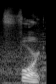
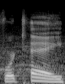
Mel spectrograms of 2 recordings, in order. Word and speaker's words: forte: and yes it's pronounced fort it's not pronounced Forte because there's no accent over the e and Forte is a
